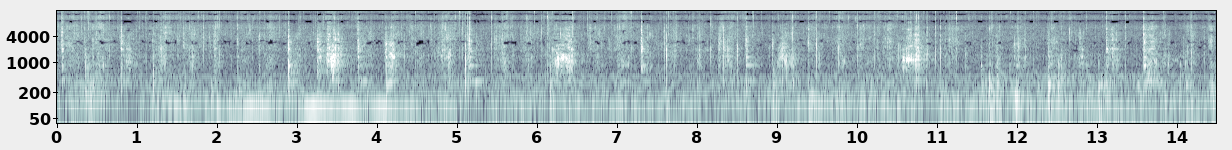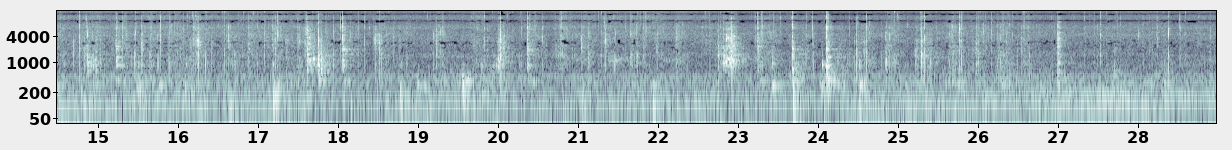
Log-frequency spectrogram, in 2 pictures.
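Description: Grated coconut, curry leaves and mustard seeds sizzling in hot oil in a metal pan, with a metal spoon stirring and scraping across the pan bottom every few seconds. The coconut is being fried until it turns brown.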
